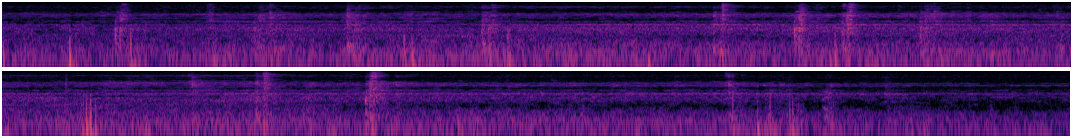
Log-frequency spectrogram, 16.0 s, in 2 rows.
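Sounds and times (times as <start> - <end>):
train rumble: 0.0 - 16.0
wheels clicking over rail joints: 0.5 - 11.2.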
